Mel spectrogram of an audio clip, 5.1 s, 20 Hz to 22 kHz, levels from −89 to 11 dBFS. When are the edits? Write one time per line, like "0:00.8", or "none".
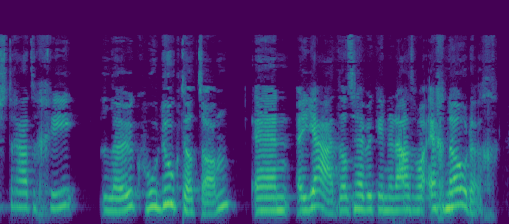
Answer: none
